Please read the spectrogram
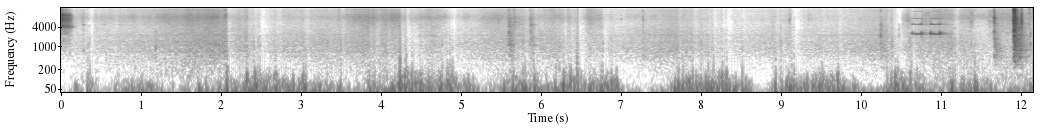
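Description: Low, gusty rumble of air buffeting a clip-on lapel microphone, swelling and fading every second or two. One short, high electronic beep near the end.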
